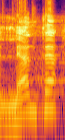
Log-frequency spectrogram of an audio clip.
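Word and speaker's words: length: याद रखिएगा इसे legend L ई एन जी टी एच तो एल से लिखेंगे ल ई से एक ही मात्रा यन से नौ जी का उच्चारण नहीं होगा टी एच से थ तो इसे लिखेंगे लेंथ लेंथ मतलब क्या होता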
